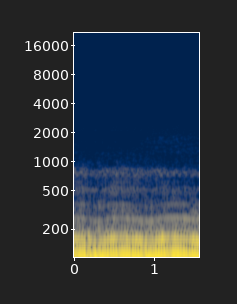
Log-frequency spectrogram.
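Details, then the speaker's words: Yamaha R1 (5PW) with Coffman slip-on, servo delete and K&N filter, still warming up: low, lumpy, uneven idle that sits too low. Owner suspects the idle needs turning up; cause unconfirmed. "It's idling. Yeah, it's idling like shit. The engine's still warming up, so maybe it gets better."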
